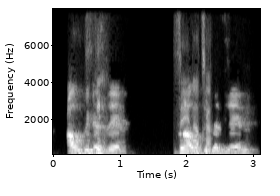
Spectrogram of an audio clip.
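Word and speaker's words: Auf Wiedersehen: Out bitter জেহেন না, out bitter gen, জেন, আউট আচ্ছা। Bitter gen, out bitter জেহেন। আর উচ্চারণ কিন্তু হবে না, হ্যাঁ মনে রাখবেন আচ্ছা, এটা।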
